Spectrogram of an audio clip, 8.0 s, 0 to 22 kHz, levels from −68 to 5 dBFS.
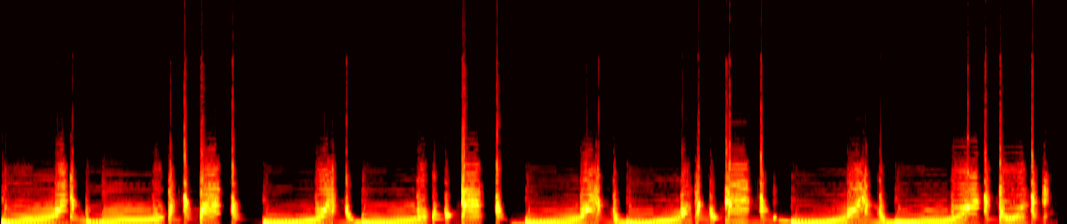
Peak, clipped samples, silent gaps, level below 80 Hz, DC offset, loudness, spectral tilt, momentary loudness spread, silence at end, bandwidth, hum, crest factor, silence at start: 0 dBFS; 0.1%; none; -50 dBFS; under 0.1%; -13 LUFS; -4.5 dB/octave; 4 LU; 0.15 s; 16.5 kHz; none; 14 dB; 0 s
